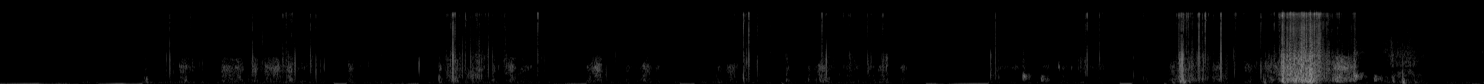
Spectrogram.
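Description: Irregular crackling, rustling and clicking handling noises close to a computer microphone as the computer is being worked, in short scattered bursts with the loudest cluster about a second before the end.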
